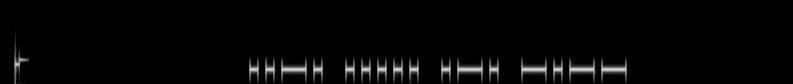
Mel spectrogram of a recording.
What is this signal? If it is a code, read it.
Morse code, heard as a keyed tone, about 15 wpm, 700 Hz. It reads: F5RY
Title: DXCC-100 Call Signs - 4 Characters - Repeated 2x - 15wpm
